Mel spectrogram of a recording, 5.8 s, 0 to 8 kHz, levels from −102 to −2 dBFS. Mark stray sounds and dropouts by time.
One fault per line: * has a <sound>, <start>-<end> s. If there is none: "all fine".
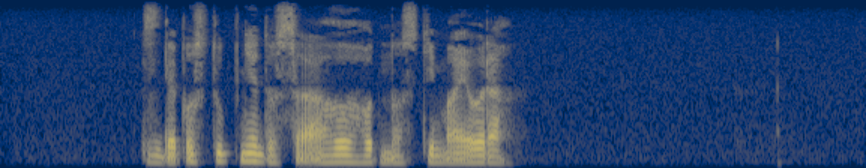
all fine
